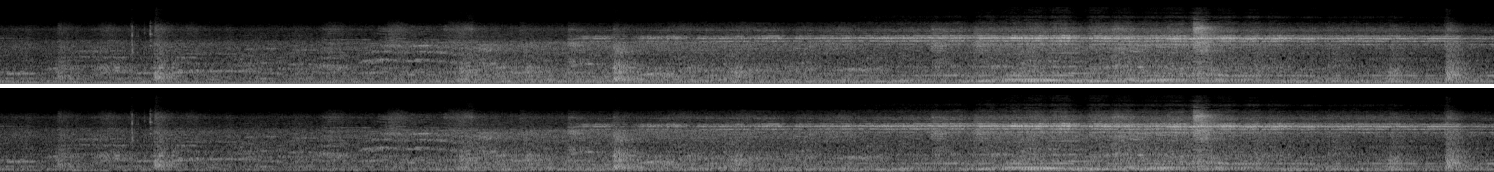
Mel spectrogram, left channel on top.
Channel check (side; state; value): left; noise; hum, 18 dB below the sound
